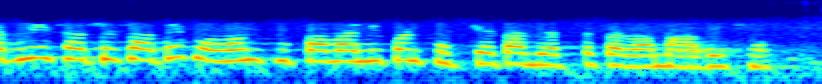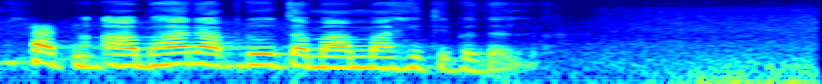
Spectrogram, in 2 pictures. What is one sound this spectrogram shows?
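A woman speaks steadily over a phone line.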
